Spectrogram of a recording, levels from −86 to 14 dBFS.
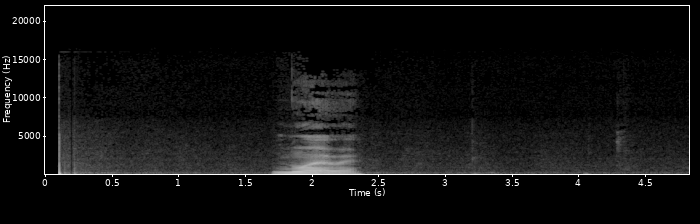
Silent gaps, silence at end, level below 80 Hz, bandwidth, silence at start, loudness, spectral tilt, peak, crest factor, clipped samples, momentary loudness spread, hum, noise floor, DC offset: none; 2.45 s; -48 dBFS; 14 kHz; 1.7 s; -19 LUFS; -7 dB/octave; -2 dBFS; 22 dB; under 0.1%; 16 LU; none; -56 dBFS; under 0.1%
